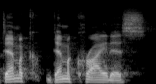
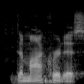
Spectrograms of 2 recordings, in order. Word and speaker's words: Democritus: alright well hopefully not democratise Democritus oh I pronounced plenty around anyway all mispronounce it for the sake of a rhyme I guess Democritus is his name he was the father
